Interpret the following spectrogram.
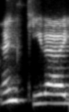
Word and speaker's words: Ankita: yeah all right so hi i'm ankita you said it right eric um and i work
